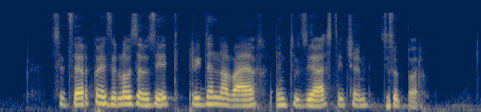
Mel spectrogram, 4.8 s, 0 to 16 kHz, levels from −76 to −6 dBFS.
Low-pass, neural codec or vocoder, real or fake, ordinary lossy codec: 10.8 kHz; codec, 24 kHz, 1.5 kbps, HILCodec; fake; MP3, 64 kbps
